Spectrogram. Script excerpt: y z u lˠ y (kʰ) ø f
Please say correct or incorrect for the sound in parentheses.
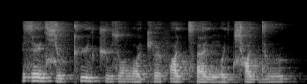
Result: incorrect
